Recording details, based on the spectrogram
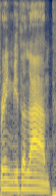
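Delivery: loud, barked villain voice with zero menace. Mocking how the movie villain asks for the lamp: imitating an unmenacing Jafar. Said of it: "he doesn't have, like, an evil voice".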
